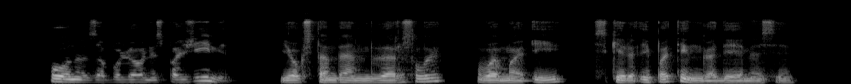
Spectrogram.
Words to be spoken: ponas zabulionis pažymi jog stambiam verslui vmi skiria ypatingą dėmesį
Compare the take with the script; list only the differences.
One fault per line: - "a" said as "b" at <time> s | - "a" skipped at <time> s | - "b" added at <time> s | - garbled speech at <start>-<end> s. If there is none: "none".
none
